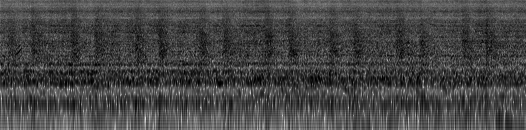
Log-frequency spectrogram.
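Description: Steam-hauled train running: a steady roar with an even beat about twice a second.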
